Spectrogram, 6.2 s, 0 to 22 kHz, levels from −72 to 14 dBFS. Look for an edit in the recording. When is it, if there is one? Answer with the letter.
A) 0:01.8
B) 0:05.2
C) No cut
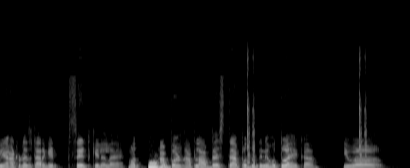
A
